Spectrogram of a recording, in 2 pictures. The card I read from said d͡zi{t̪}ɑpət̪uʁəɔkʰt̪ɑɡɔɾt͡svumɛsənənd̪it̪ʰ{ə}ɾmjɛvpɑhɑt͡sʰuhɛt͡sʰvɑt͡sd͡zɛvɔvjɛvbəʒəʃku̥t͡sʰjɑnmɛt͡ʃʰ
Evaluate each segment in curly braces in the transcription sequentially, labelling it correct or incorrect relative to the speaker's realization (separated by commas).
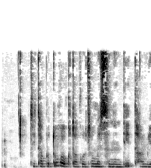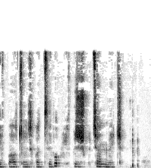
incorrect, incorrect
